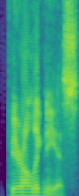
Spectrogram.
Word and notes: Pyroligneous: American English

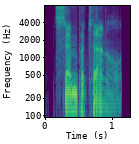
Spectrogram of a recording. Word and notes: sempiternal: British English

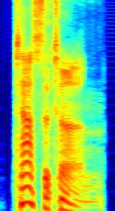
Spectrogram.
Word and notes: taciturn: British English

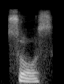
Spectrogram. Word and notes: source: Indian

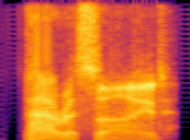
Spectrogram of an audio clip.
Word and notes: parricide: British English

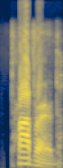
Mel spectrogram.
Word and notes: proverb: American English

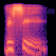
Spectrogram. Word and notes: VC: Indian

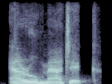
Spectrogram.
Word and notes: aromatic: Indian

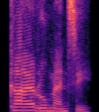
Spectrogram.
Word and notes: chiromancy: Indian

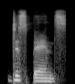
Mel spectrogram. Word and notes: dispense: Indian

